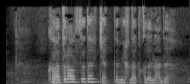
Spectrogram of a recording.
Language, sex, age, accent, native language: Uzbek, female, 18-24, Andijon, Uzbek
